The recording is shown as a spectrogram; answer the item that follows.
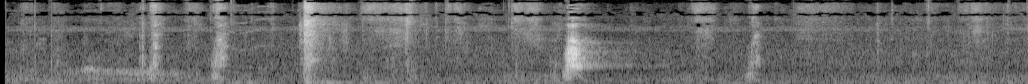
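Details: Two dogs, a cavapoo and a shih tzu, barking indoors: scattered sharp barks and a louder yelp spaced over several seconds, with low growl-like rumbles between them.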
